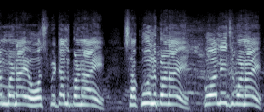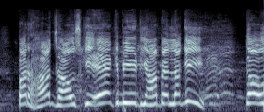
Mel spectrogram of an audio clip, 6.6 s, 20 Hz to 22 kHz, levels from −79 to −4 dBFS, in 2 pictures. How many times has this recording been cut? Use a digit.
0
